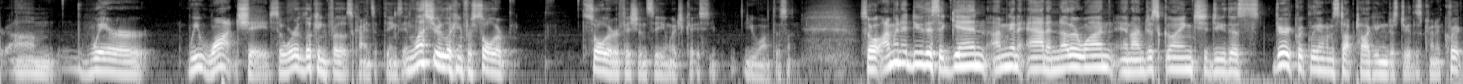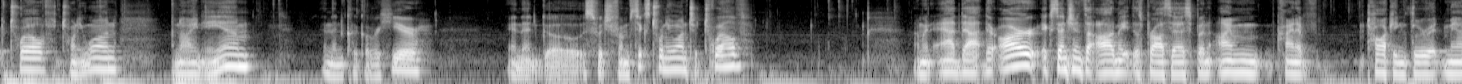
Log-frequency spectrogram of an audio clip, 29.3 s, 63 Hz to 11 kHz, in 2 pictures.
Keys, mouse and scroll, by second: 14.2-17.1 typing, 21.2-22.0 typing, 22.2 Tab, 28.6-29.2 typing.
